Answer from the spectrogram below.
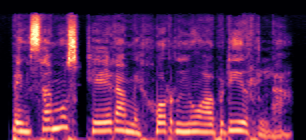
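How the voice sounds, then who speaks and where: A man reading the lines of a reserved son-in-law in a quiet, restrained way. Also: high-pitched, very animated, fairly quick, no echo, studio quality, voice pushed up.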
